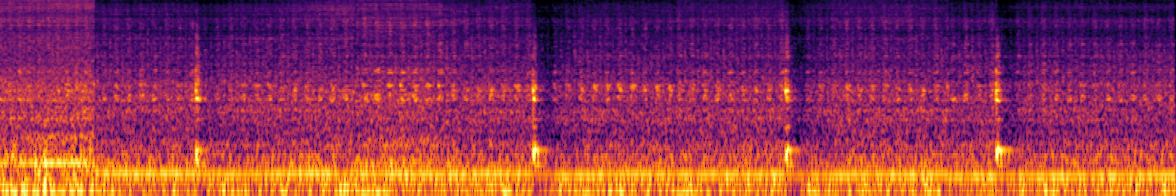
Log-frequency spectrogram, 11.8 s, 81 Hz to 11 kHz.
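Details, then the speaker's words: 2014 Ford F-250 Super Duty 6.2 V8 idling with the air filter box open, sharp pops spitting back through the intake every two to three seconds: a multiple-cylinder misfire later traced to a broken exhaust valve spring. "right so it's pretty evident that the the noise that we're hearing is up back popping through the intake here so we definitely have a pretty bad misfire"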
